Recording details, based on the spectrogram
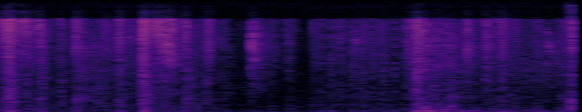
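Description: Rapid bursts of gunfire and cannon fire from a tank video game match, loud and dense with repeated sharp shots rolling over one another.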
